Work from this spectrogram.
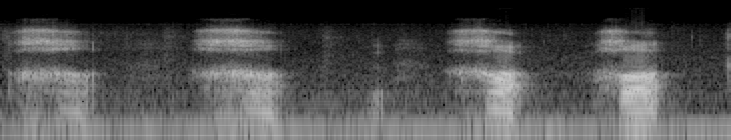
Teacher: Makhraj huruf kho adalah tenggorokan bagian atas.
